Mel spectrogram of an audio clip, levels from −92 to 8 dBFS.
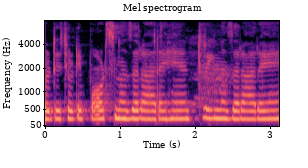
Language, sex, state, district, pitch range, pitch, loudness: Hindi, female, Punjab, Kapurthala, 230-235 Hz, 235 Hz, -14 LUFS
